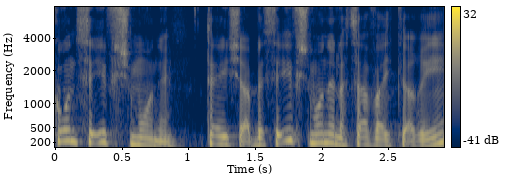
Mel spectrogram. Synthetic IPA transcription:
unseifʃmo̞net̪ejʃabeseifʃmo̞nelat͡savaikaʁi

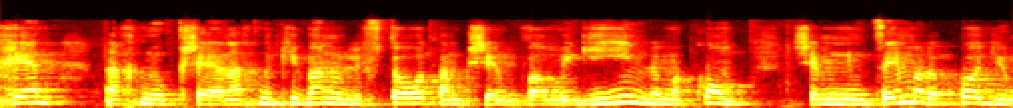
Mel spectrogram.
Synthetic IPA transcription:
χe̞nanaχnukʃeanaχnukivanulifto̞ʁo̞tamkʃeemkvaʁme̞ɡiimle̞mako̞m | ʃehemnimt͡saimalapo̞dju

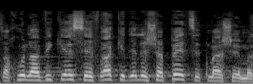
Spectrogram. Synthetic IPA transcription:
iχuleavikesefʁakːed̪ejleʃapet͡set̪maʃeema

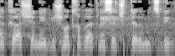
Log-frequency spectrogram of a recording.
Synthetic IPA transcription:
akʁaʃenit̪biʃmot̪χavʁehakneset̪ʃot̪eʁlemit͡sbin

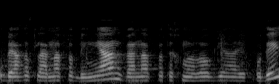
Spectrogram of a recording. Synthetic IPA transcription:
bejaχasleanafhabinjanveanafhat̪eχno̞lo̞ɡjaːjiχudi

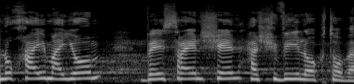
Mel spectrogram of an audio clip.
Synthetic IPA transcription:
nuxajimajom | beisɾaelʃɛlhaʃvilokt̪obeɾ

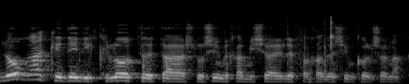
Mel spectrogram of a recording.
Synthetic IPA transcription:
lo̞ʁakːede̞jliklo̞tetaʃlo̞ʃimveχamiʃaelefhaχad̪aʃimko̞lʃana

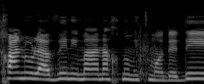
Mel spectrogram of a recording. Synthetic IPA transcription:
tχalnuleavinimaːnaχnumit̪mo̞de̞di

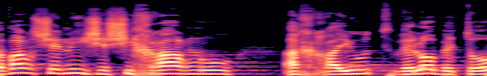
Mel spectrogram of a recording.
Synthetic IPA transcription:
avaʁʃe̞niʃeʃiχʁaʁnu | ʔaχʁajut̪velo̞bet̪o

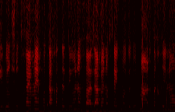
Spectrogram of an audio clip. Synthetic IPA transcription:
beʁeʃut̪χe̞mepotaχat̪ad̪ijunafaːtavenoseait̪mo̞d̪e̞dutmaːʁeχetaχino

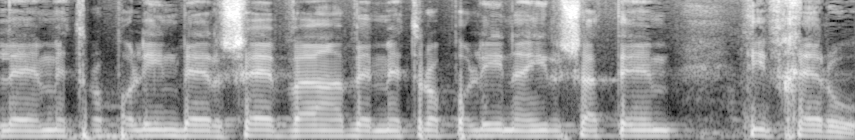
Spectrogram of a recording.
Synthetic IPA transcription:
lemet̪ɾopolinbeeʁʃevavemet̪ɾopolinaiʁʃat̪em | t̪ivχeɾu

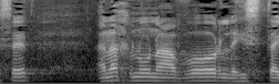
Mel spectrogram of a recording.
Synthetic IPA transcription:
set̪ | ʔanaχnunaʕvoɾlehɪst̪a

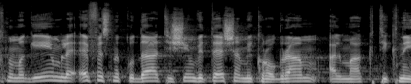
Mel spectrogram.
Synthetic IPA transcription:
χnumaɡiimle̞ʔefesnekud̪at̪iʃimvet̪eʃamikʁo̞ɡʁama̰lmakt̪ikni

